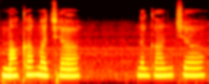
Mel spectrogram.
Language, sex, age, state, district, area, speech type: Goan Konkani, female, 18-30, Goa, Salcete, rural, read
